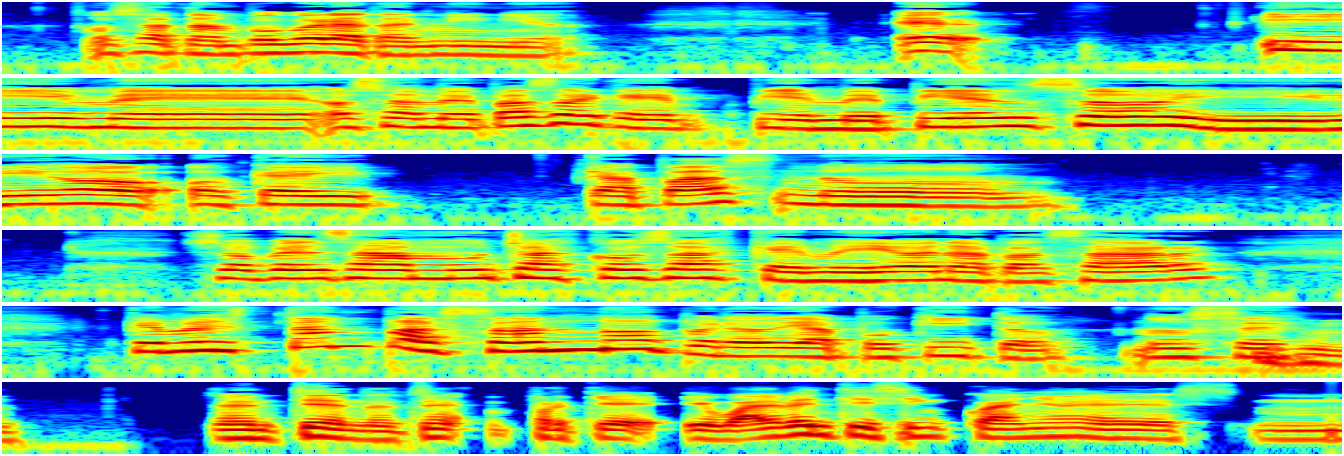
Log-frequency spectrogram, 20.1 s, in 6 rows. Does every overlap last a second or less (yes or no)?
yes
